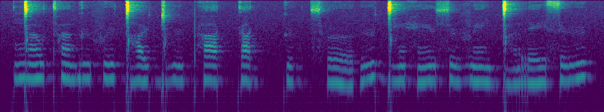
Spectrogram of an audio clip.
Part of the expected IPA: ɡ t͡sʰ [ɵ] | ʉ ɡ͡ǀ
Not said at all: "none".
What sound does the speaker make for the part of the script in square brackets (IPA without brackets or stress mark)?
ɵ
